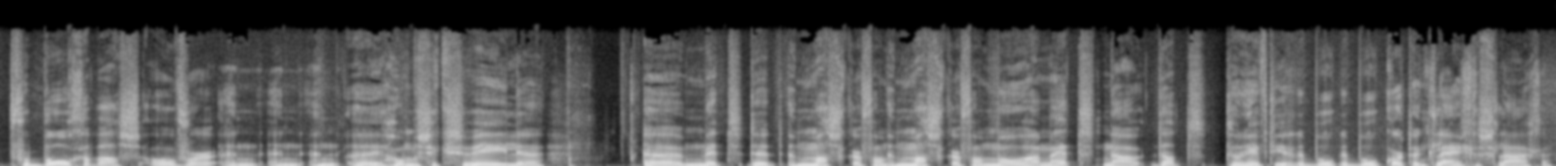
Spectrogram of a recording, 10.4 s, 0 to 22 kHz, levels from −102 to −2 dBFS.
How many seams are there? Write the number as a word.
six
